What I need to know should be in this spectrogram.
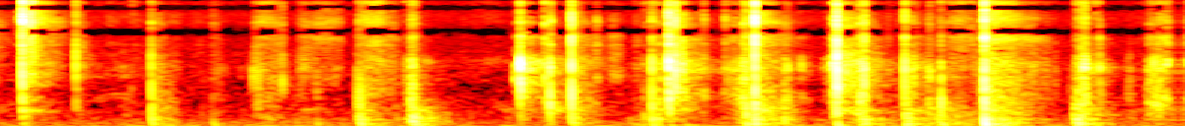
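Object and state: Plastic cosmetic jar.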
